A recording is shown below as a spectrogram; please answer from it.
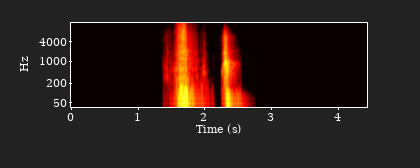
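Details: Silence broken by two short, dull plopping thumps about half a second apart, with no animal sound.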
